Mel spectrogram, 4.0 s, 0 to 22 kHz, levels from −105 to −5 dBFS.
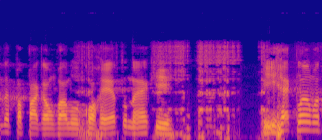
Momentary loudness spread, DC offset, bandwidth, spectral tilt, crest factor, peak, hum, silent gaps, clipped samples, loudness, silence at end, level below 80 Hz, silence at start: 11 LU; under 0.1%; 7.8 kHz; -5 dB/octave; 16 dB; -20 dBFS; none; none; under 0.1%; -35 LUFS; 0 s; -56 dBFS; 0 s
